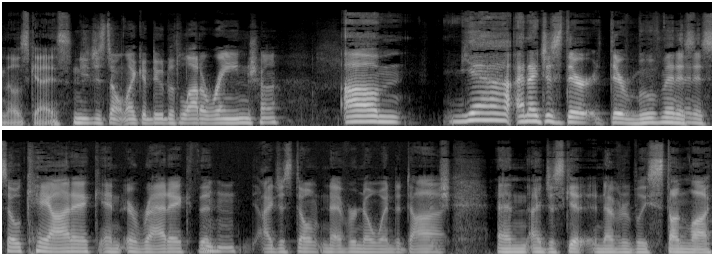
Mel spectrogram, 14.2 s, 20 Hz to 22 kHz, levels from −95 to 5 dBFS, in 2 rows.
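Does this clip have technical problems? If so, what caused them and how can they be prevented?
Yes. From 6.76 to 11.55 s, digital radio blending to analogue FM: a 193 ms cross-fade brings hiss roughly 35 dB down and a waveform about 6 dB lower. Better reception or an external antenna keeps the digital signal locked, so the receiver never falls back to FM.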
